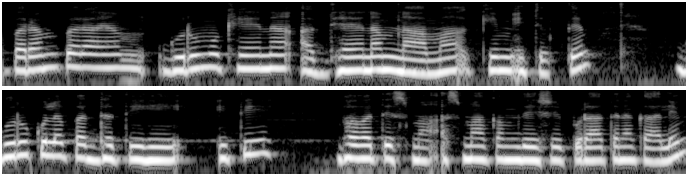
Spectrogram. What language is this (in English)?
Sanskrit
